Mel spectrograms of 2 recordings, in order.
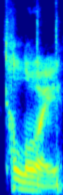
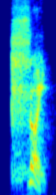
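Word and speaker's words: tlhoy': It is not pronounced like it is not pronounced with all of these letters individually.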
